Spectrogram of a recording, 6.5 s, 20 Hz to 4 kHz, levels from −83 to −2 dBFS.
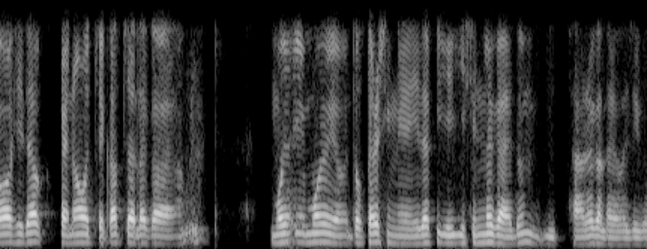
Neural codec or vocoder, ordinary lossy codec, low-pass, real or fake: none; Opus, 64 kbps; 3.6 kHz; real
